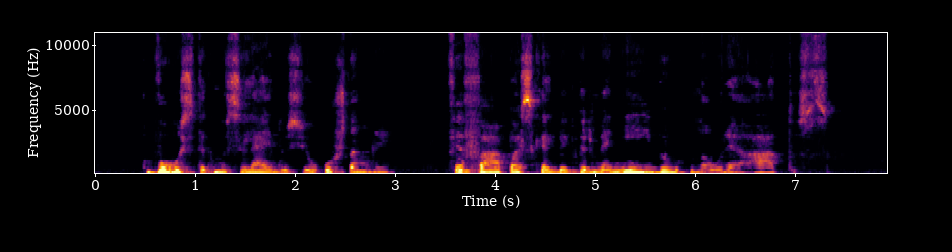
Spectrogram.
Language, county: Lithuanian, Alytus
